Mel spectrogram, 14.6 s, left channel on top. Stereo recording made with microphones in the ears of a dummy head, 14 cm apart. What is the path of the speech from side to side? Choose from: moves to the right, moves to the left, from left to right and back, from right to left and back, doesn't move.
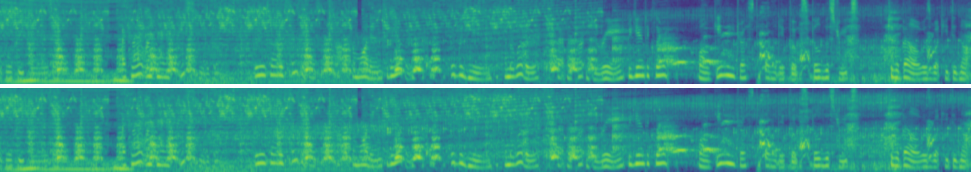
doesn't move.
